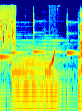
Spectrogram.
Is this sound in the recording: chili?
no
